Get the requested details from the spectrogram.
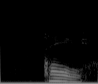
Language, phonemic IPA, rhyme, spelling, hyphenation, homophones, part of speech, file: Dutch, /koːl/, -oːl, kool, kool, kohl, noun, Nl-kool.ogg
- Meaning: 1. a cabbage, plant of genus Brassica 2. the edible leaves of a Brassica 3. coal 4. carbon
